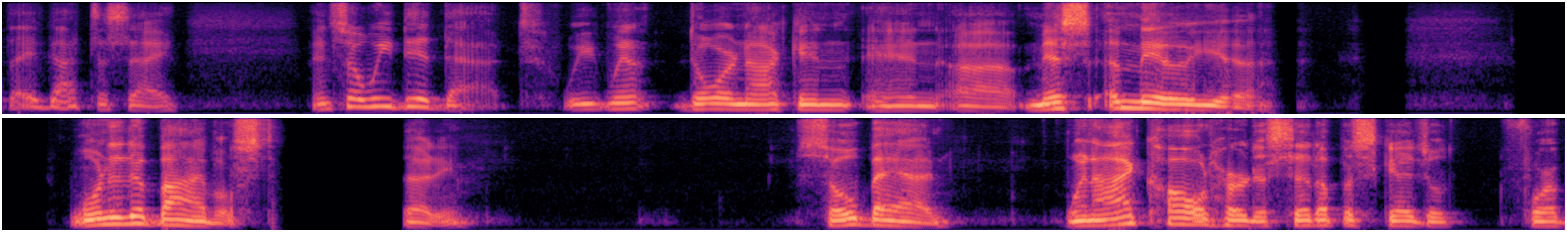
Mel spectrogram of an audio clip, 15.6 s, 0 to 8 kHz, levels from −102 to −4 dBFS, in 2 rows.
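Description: Automatic gain rising happens three times at the start. The gain control judged the input too quiet and raised its level step by step: by about 4 dB from 0.05 to 0.98 s, about 4 dB again from 1.53 to 2.31 s, and about 7 dB from 2.82 to 5.18 s. The speech and the background swell together over each span, so the level creeps upward rather than jumping.

Repeated stalls (stutter) follow from 5.78 to 6.50 s. Packets kept arriving late, so the jitter buffer ran dry 13 times in under a second. Each time, the receiver extended the last sound to bridge the wait. The longest hold is 136 ms, and about 0.3 s is filled in all, roughly 42% of that stretch. Nothing is lost, but the speech drags and stutters as it keeps stopping and restarting.

Three call audio freezes come next. In each one the sound stops, fades out, and then resumes from exactly where it left off, so a gap is inserted and nothing is skipped. 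The first runs from 6.77 to 7.04 s and is about 0.24 s long, nearly all of it silent. The second runs from 7.55 to 8.07 s and lasts about 0.48 s. The third, from 9.17 to 9.85 s, is the longest at about 0.65 s, with around 0.6 s of silence. The likely cause is packets held up in transit that emptied the jitter buffer. Each freeze also pushes the rest of the audio later by its own length.

A jitter buffer slow-down follows from 11.04 to 11.71 s. With its reserve running low, the receiver repeated single pitch periods and slivers of pause to rebuild it, adding about 104 ms. That stretch plays at 86% speed while the pitch stays the same, so the speech sounds drawn out.

A jitter buffer speed-up runs from 12.94 s to the end, around 15.61 s. Now the buffer held more audio than its target, so the receiver trimmed short pitch-period pieces over and over, removing about 150 ms in total. The speech plays at 105% speed at the same pitch and sounds a little hurried. 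All of this is heard through the call's G.722 path, which leaves nothing above 8 kHz.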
